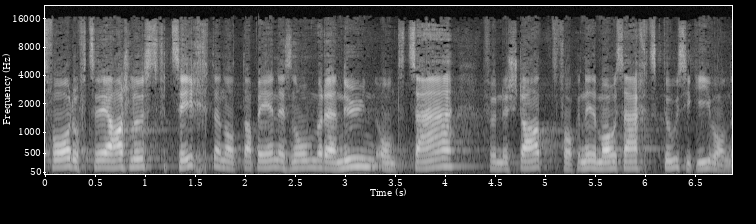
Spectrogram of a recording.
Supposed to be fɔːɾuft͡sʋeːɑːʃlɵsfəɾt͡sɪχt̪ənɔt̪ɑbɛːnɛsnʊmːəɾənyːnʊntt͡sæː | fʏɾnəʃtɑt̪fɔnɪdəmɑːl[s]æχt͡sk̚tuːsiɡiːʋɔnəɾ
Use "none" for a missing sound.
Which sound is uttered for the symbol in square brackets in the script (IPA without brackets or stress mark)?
s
